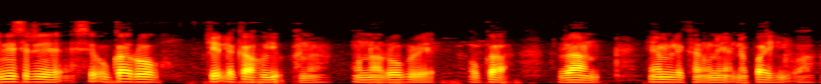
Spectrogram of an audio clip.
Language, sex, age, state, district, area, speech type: Santali, male, 45-60, Jharkhand, East Singhbhum, rural, spontaneous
